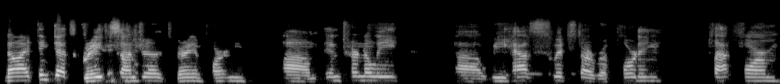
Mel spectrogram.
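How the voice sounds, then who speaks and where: A man phones into a community meeting on a hands-free car speakerphone as he drives. His voice sits a bit high for a man and sounds dry and close. He speaks as a police commander, careful and courteous, choosing his words so he does not misspeak. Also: steady tone, measured pace, fairly bright tone, dry recording, low-quality recording. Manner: careful and polite, hedges to avoid misspeaking. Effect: car speakerphone call. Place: inside a moving car.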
